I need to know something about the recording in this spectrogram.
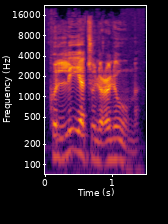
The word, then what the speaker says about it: كلية العلوم: Notice that when the word for college is said together with another word, the final te is pronounced. Listen again. كلية العلوم.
